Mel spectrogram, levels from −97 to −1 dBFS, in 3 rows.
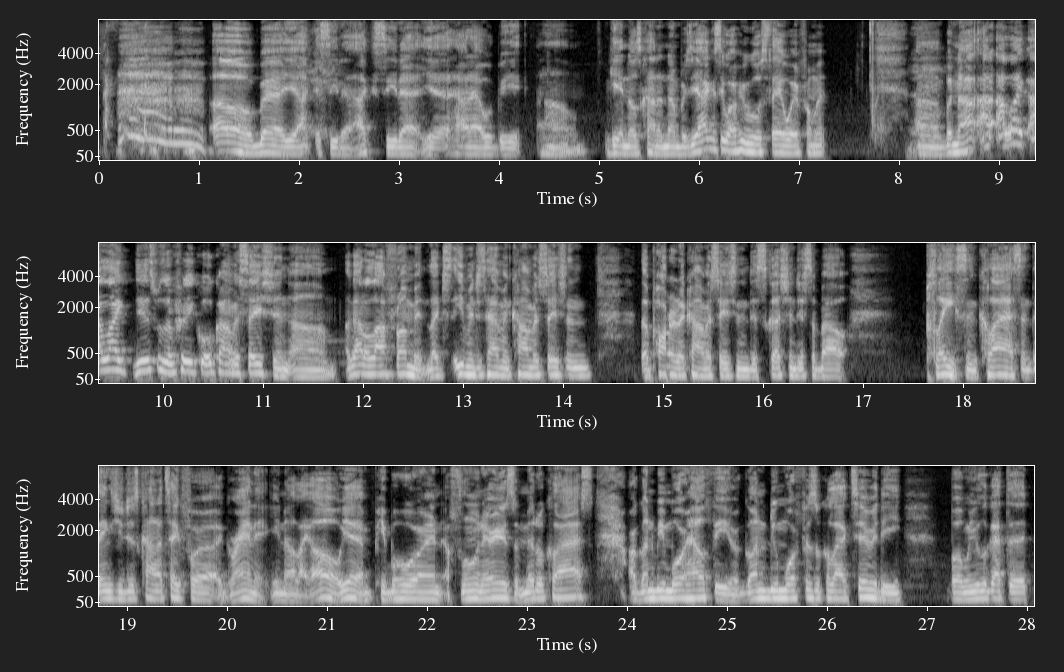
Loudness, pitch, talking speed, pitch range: -24 LUFS, 115 Hz, 245 wpm, 105-125 Hz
